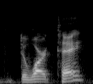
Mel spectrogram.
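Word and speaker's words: Duarte: Additionally, Dwarte California and Miriam is Dwarte Darte. I just had to ask my wife for pronunciation. She's a native Spanish speaker.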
